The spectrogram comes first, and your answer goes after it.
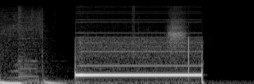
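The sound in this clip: A telephone tone sounds after a call is cut off, one steady mid-pitched beep held for just over a second, following a short burst of muffled noise and ending abruptly.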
